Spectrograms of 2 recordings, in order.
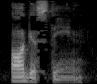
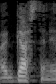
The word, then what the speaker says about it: Augustine: Nor is this heresy a modern thing, for it existed in the time of Austin, that is, Augustine, or Augustine is how you really pronounce his name. Most people say Augustine, the famous Catholic back in the 4th century.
